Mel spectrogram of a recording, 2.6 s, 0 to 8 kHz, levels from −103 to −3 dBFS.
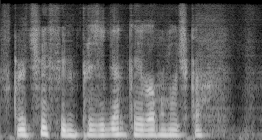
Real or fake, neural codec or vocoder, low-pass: fake; codec, 24 kHz, 1 kbps, SNAC; 7.2 kHz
